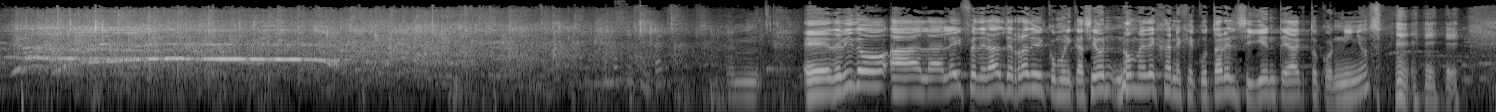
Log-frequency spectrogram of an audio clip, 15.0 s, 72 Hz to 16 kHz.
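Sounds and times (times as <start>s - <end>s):
crowd cheering: 0.0s - 7.3s
audience applauding for a magician: 0.0s - 7.4s
speech: 8.0s - 14.9s
laughter: 13.7s - 14.9s.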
